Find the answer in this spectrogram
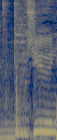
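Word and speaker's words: Jieun: And hi, we got a text from June in Japan. He said, June. Really, June? That really is her name. Like J-U-N, like June. No, it's spelled J-I-E-U-N.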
